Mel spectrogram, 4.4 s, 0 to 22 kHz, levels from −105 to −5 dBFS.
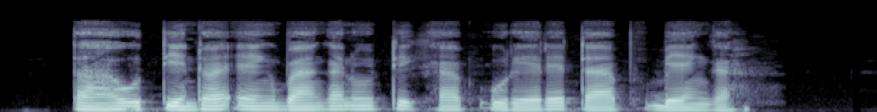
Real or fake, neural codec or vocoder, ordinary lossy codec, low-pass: real; none; none; 9.9 kHz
